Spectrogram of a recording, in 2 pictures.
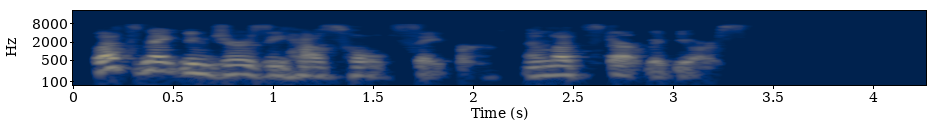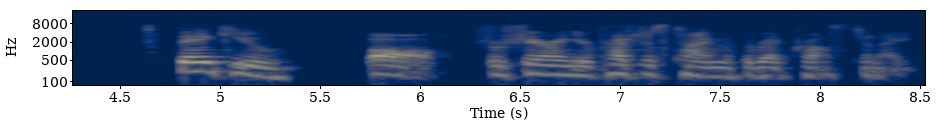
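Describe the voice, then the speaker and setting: A woman's voice: lowish voice, lo-fi sound. A woman hosting a virtual event who gives a polished, upbeat scripted address to the audience. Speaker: event host.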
